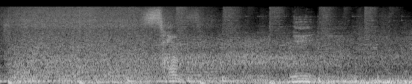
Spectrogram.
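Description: Espresso machine steam wand blowing steam: a loud, steady hiss that starts abruptly, under background music.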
